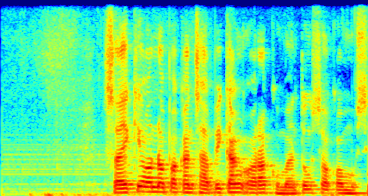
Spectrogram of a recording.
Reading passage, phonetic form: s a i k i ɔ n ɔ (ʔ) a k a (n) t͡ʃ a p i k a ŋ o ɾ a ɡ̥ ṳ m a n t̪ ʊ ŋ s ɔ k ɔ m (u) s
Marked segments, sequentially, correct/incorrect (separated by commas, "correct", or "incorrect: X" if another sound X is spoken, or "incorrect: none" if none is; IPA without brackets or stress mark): incorrect: p, correct, correct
